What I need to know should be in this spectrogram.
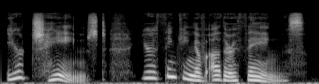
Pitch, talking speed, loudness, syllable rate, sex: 215 Hz, 115 wpm, -17 LUFS, 4.5 syllables/s, female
